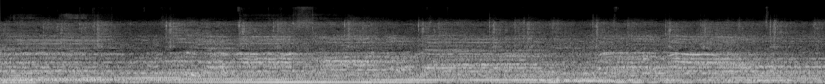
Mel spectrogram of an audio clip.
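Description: Choir singing, in long held notes in several voice parts.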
